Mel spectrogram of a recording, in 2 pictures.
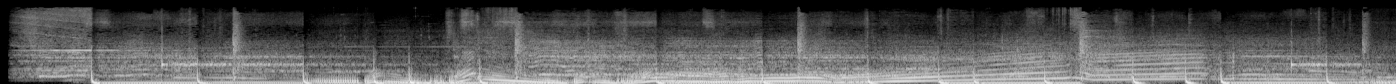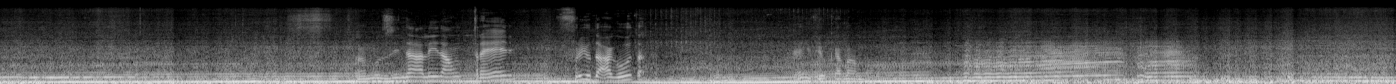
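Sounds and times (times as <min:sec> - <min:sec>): music: 0:00.1 - 0:17.4
vehicle engine revving: 0:01.4 - 0:27.9.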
